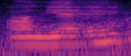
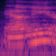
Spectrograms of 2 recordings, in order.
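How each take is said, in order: First: "Anye" said as AHN-yeh, softer; odd pronunciation. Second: Said in the usual way. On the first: Shown as a demonstration. Friend asking how to pronounce Annie, says AHN-yeh. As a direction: try "Anye" as AHN-yeh with a small laugh. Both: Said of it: "how do you pronounce D?".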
